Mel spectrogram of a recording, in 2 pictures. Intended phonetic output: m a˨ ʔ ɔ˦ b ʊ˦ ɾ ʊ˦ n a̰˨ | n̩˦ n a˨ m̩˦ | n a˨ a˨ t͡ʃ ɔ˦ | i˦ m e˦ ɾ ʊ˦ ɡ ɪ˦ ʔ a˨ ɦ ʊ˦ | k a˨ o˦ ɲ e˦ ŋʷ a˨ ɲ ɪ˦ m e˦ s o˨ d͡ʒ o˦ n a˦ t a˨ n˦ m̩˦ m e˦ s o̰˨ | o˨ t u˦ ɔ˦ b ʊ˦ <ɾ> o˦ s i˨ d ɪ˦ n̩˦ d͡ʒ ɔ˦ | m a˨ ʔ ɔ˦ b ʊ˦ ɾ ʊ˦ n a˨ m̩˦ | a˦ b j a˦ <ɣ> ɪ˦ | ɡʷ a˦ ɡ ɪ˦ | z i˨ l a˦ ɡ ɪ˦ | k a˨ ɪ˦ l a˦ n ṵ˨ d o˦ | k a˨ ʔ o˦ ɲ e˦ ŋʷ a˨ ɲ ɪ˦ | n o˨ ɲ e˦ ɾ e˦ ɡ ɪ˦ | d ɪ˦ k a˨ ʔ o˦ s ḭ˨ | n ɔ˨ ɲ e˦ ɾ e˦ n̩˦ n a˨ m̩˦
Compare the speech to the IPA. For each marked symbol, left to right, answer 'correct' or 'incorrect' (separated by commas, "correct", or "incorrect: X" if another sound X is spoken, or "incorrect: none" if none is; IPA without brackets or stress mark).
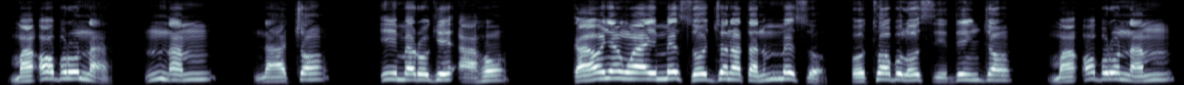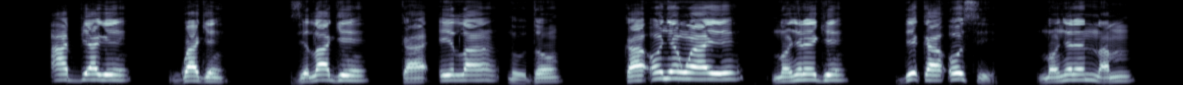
incorrect: l, correct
